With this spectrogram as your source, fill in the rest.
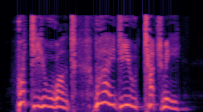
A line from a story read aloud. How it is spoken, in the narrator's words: raising herself up suddenly, she exclaimed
